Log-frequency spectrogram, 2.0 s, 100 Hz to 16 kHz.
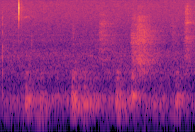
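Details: Fetal non-stress test with probes strapped to the mother's belly by elastic bands, one for fetal heart rate and one for uterine contractions: rhythmic whooshing Doppler pulses around 130 per minute, normal fetal heart tones.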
